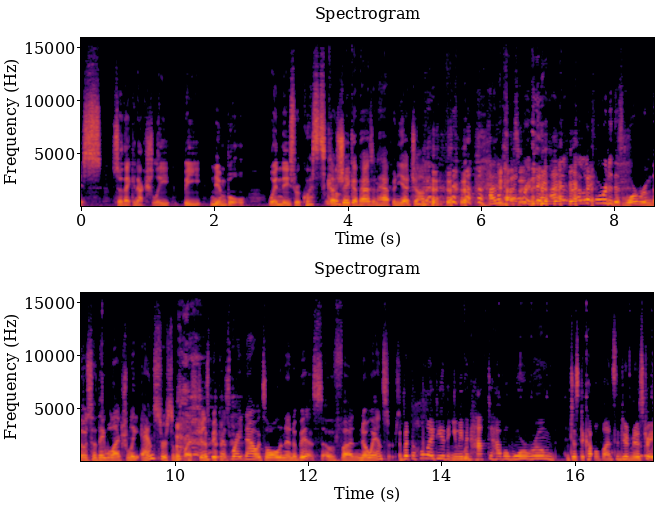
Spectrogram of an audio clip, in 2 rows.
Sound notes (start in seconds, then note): 5.1 laughter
